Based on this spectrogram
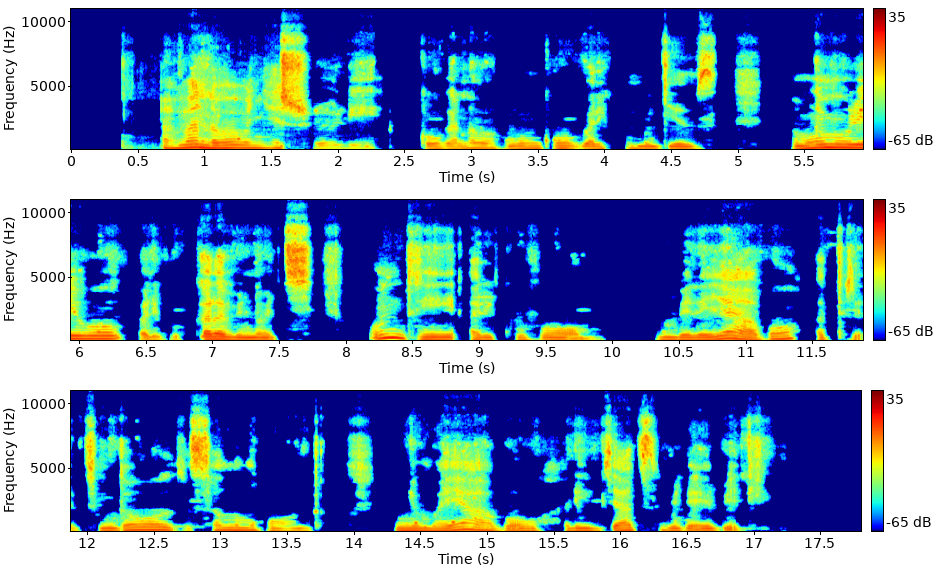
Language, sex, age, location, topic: Kinyarwanda, female, 25-35, Kigali, health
